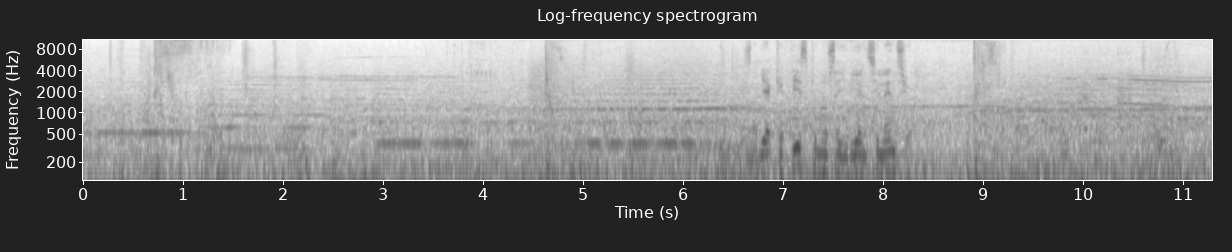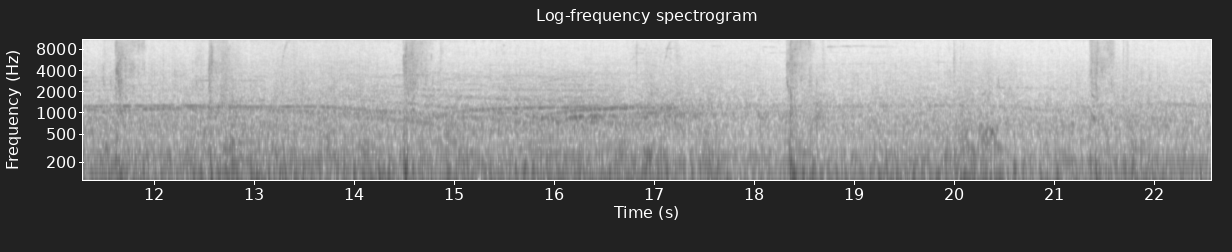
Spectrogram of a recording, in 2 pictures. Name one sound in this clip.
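Web lines shoot out with sharp thwips.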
